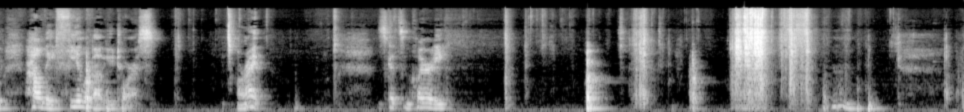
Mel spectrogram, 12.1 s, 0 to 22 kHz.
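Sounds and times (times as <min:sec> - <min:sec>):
cards riffling: 0:09.1 - 0:10.3.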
